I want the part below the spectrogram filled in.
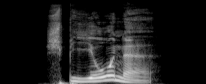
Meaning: nominative/accusative/genitive plural of Spion
- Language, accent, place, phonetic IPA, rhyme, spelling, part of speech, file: German, Germany, Berlin, [ʃpiˈoːnə], -oːnə, Spione, noun, De-Spione.ogg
